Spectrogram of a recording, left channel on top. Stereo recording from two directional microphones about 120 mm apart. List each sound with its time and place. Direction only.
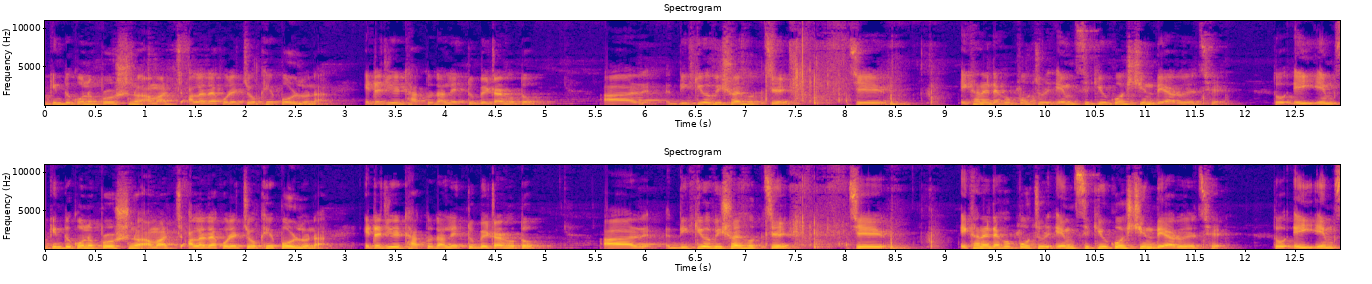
0.0 s speech: 50° right (ahead or behind)
5.5 s speech: 65° right (ahead or behind)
